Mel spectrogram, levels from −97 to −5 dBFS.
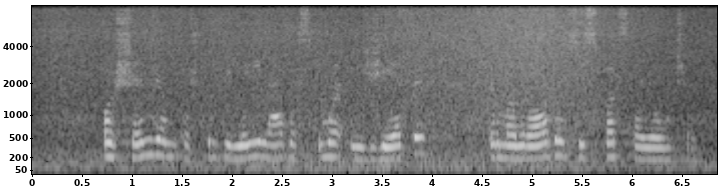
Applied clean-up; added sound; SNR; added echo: none; Wind; 6 dB; reverberation time 0.8 s.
